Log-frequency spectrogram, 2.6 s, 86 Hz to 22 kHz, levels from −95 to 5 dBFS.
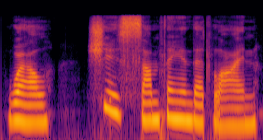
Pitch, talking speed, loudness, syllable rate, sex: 190 Hz, 135 wpm, -18 LUFS, 3.7 syllables/s, female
